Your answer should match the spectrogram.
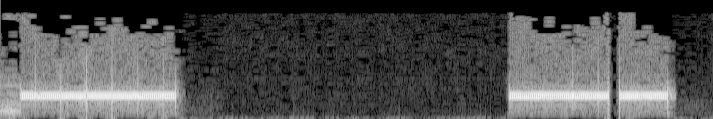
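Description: A phone line rings out: two long, steady mid-pitched ringback tones, each about two seconds, separated by a silent gap, with faint clicks of dialing at the start and no voices.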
